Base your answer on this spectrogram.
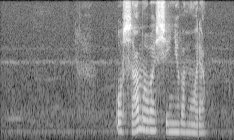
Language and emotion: Russian, neutral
